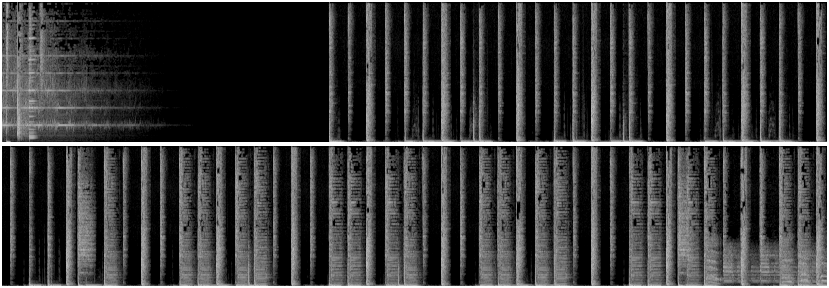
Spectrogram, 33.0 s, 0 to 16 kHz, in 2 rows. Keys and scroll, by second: 9.5 alt+a, 18.7 1, 31.7 Escape.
